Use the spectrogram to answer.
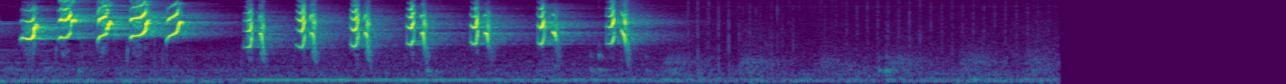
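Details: Long-tailed shrike, a moulting bird, singing as a lure to make captive shrikes sing: a fast run of harsh, high, buzzy notes, then a second series of evenly spaced rasping notes about three per second, followed by near silence.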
